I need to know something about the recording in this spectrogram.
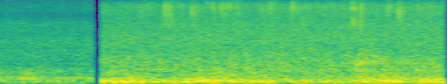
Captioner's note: heavy rainfall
